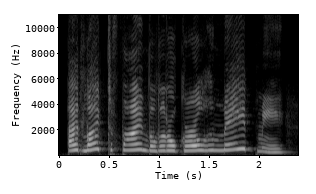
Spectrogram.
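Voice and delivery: high, small, wishing voice; paper princess. A narrator's reading. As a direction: make a wish as a little doll.

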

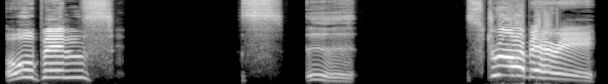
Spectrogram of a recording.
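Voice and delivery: loud start, halting, then shouted wrong word; stammering, desperate magic shout; faltering cry. A narrator's reading. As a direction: fumble for the password, then blurt it high. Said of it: "he cried".

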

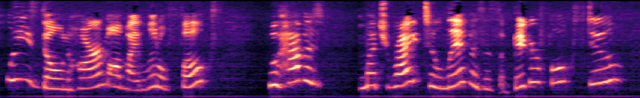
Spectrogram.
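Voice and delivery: high-pitched earnest plea; begging. A narrator's reading. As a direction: plead for your little friends. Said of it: "and begged".

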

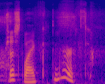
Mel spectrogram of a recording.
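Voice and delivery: ordinary delivery

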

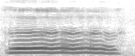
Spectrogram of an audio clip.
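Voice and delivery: ordinary delivery

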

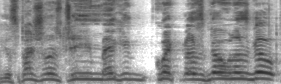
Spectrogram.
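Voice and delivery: high-pitched urgent rallying imitation; urgent team leader. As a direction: act out someone hurrying the team along. Acts out man rallying specialist team.

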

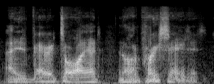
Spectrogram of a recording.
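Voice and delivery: put-on defending Mister Bones in a cheeky British accent; hammed-up British accent. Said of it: "through your change of accent".

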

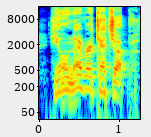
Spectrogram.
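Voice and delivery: high, loud cry of the Sicilian. A narrator's reading. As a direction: call it out high and forceful. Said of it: "the Sicilian cried".

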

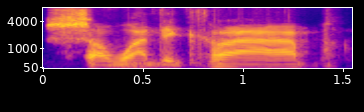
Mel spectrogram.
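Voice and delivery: slow Thai-twanged greeting. Shown as a demonstration. Friend showing off the Thai twang he's got, slow Thai accent. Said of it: "the Thai twang he's got".

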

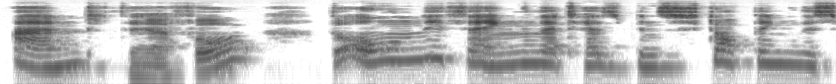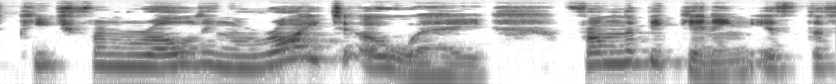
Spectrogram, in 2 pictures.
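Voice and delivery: high-pitched, gentle lady's voice; kind ladybug voice. A narrator's reading. Ladybug standing beside James to explain, kind high voice. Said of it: "the ladybug went on".

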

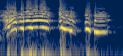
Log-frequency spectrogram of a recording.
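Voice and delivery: startled gamer screaming at a jump scare; terrified scream. Real, not acted. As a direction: shriek it in real panic. Jump scare in horror game.

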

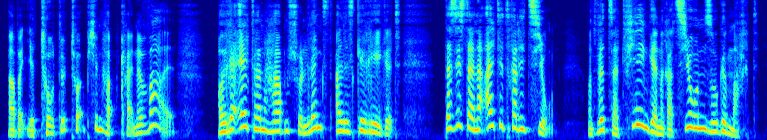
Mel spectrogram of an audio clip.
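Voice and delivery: high, lively lecturing character voice; insistent Sasu. Acted. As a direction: lay down the rule in a high-pitched voice. Sasu lays down the tradition.

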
